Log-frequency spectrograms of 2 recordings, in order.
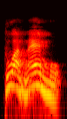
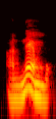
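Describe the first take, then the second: First: "anemo" stressed on the first syllable, a; "anemo" accented on the antepenult; Greek stress shift. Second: "Anemo" stressed on the middle syllable, ne; "Anemo" with the accent moved to the penult; Greek stress shift. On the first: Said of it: "o acento passou da antepenúltima para a penúltima". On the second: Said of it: "porque a última é longa". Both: Shown as a demonstration.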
